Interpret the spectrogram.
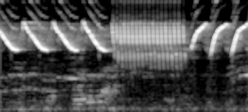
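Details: Canary training song for young birds: repeated loud descending whistles, then a dense rapid buzzing roll about a second long, ending with rising swept notes.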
